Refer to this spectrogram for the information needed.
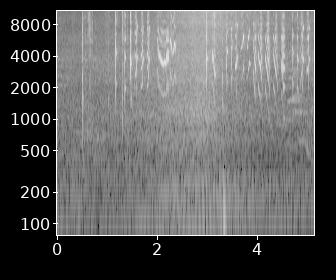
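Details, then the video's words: A male and female blue-winged minla used as a lure to draw in wild birds sing a busy mix of thin, high chirps and quick twittering notes, calling back and forth over a low background rumble. "Chim khướu lùn cánh xanh hót mồi kích bổi trống mái"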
